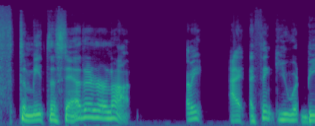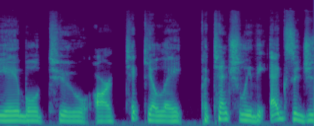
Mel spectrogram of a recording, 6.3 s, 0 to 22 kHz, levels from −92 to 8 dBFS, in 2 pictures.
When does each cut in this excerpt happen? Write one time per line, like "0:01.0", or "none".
0:03.0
